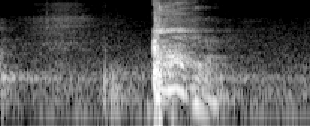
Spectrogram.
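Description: A man coughs once, about a second in, with a sharp start that trails off falling in pitch.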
